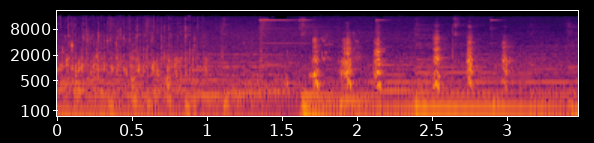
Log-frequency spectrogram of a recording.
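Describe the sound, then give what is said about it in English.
Champagne poured from a height into a glass, partly missing and hitting the rim: a steady rushing stream with a low hum underneath, then a run of sharp splashy bursts toward the end. “So whoever was trying to pour it didn't do a very good job. Oh, those sky pours are just messy.”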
